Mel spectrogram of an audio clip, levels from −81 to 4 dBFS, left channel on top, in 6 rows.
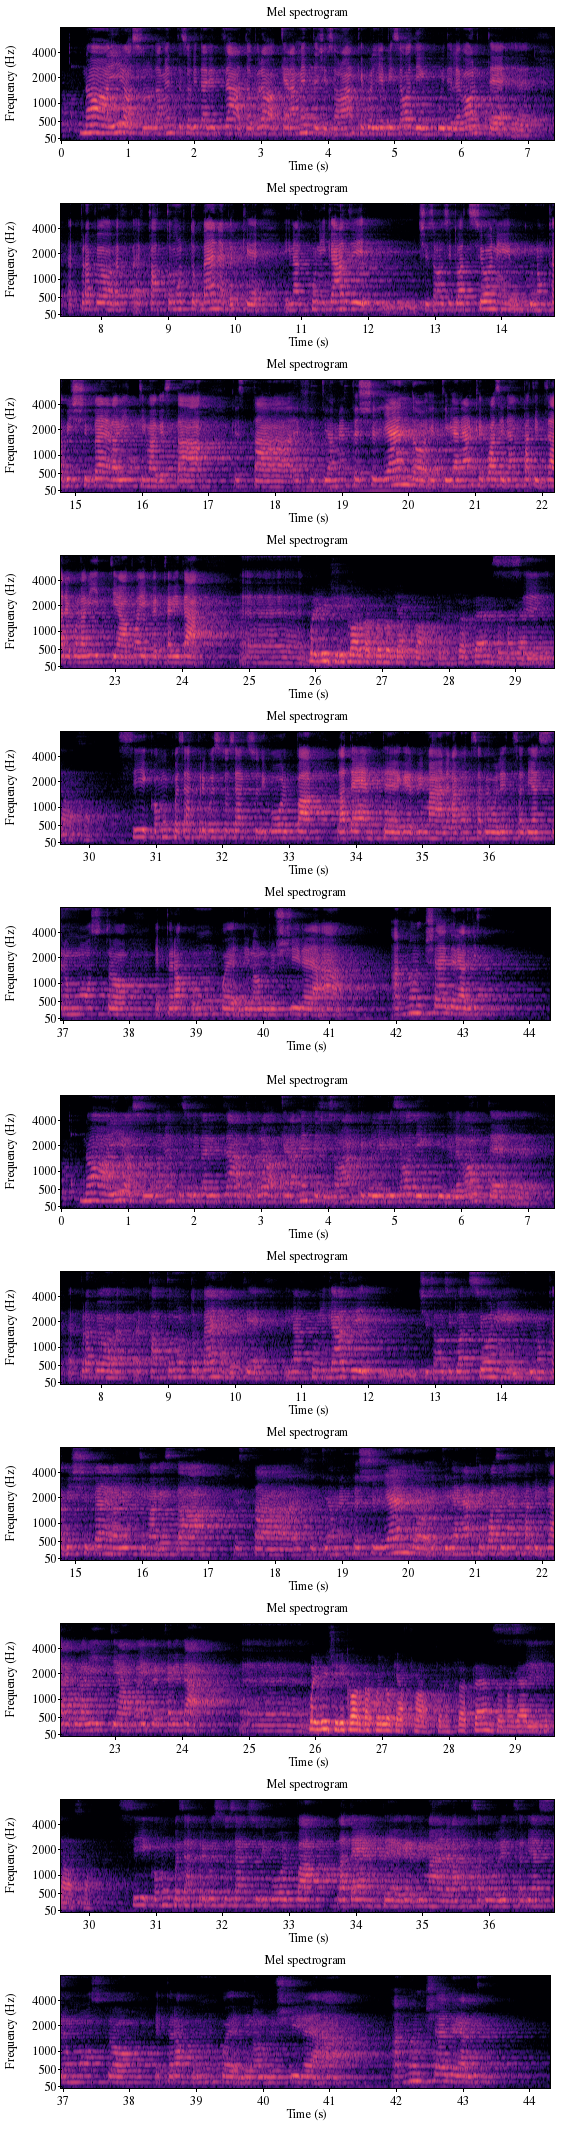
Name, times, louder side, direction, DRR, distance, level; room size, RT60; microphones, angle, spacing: voice 1, 0.3-26.2 29.1-29.5 30.5-41.3 41.9-43.3, left 2 dB, 35° left, 3 dB, 0.6 m, -31 dB
voice 2, 25.9-30.1, right 5 dB, 55° right, 3 dB, 0.4 m, -27 dB
12.5 x 6.3 x 3.4 m, 2.9 s
head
